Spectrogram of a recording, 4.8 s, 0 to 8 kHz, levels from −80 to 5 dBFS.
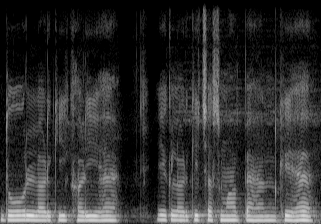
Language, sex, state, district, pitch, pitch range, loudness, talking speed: Hindi, male, Jharkhand, Deoghar, 155 Hz, 150-155 Hz, -15 LUFS, 125 wpm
